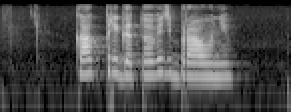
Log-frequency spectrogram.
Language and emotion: Russian, neutral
